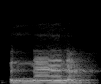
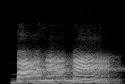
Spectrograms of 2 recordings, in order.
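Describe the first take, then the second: First: It is said with a standard English accent. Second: It is said with a Thai English accent.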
